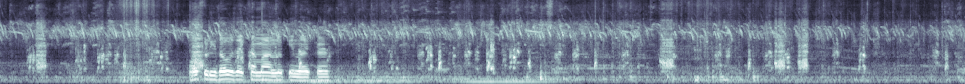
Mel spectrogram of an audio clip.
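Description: An Azteca hen with newly hatched chicks gives close clucks and a brief louder warbling call, joined by thin peeping. Someone speaks briefly over the birds.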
